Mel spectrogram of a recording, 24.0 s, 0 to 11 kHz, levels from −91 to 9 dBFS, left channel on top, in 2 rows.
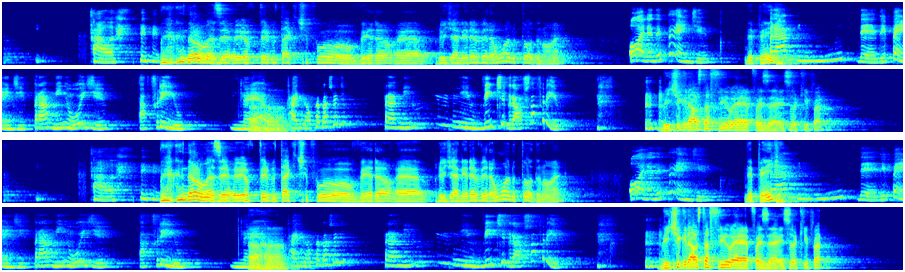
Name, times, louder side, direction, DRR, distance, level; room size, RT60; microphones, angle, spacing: voice 1, 1.2-2.1 8.4-9.4 10.2-13.4 13.8-14.5 15.1-16.6 17.1-19.5 19.9-20.1 20.6-20.9, left 3 dB, 45° left, 7 dB, 0.9 m, -34 dB
voice 2, 2.1-7.5 9.9-10.4 15.3-15.8 20.8-22.9, right 4 dB, 60° right, 13 dB, 0.6 m, -24 dB
13.5 x 7.4 x 4.7 m, 1.0 s
head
